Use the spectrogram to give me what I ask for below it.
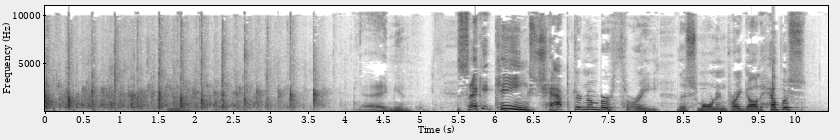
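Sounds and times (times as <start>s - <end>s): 
audience applause: 0.0s - 3.9s
speech: 4.5s - 10.2s.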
